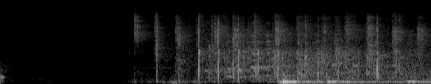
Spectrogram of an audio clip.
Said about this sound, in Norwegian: Ja, litt høflig applaus der.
